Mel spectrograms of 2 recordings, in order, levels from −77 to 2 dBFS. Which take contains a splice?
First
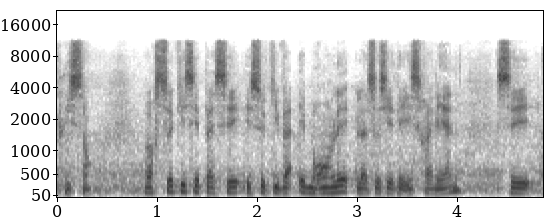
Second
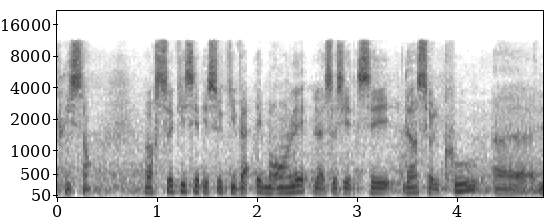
second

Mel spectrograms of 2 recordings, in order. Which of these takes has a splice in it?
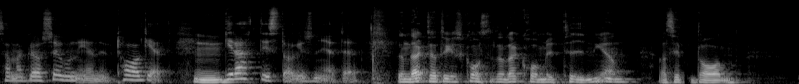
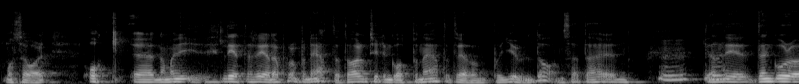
first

